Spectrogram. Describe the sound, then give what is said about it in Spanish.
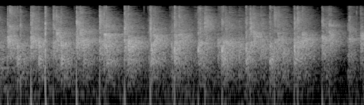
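Applause from a group for all the nations, steady clapping with sharp percussive claps standing out in a quick irregular rhythm, fairly loud and sustained throughout, no voices. “un fuerte aplauso a todas las naciones nuevamente.”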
